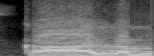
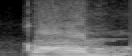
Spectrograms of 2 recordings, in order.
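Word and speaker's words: calm: और ऐसे ही काम है ना, कालम नहीं पढ़ेंगे, काल्म नहीं पढ़ेंगे, काम पढ़ेंगे।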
